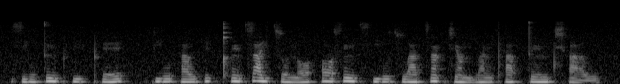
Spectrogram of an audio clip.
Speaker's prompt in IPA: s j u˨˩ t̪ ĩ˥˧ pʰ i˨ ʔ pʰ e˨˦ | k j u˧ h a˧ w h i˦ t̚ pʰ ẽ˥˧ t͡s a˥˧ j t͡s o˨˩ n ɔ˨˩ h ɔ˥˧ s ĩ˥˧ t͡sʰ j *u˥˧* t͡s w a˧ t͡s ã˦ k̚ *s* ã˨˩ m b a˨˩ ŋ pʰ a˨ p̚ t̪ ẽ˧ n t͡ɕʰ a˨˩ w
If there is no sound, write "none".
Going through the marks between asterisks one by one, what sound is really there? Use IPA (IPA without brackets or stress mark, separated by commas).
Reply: u˧, ɕ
